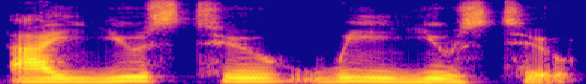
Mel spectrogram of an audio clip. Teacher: it's much more comfortable for your mouth just to go and link straight to the t. · I'm kind of just erasing the d, it's silent, and I'm kind of connecting used to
